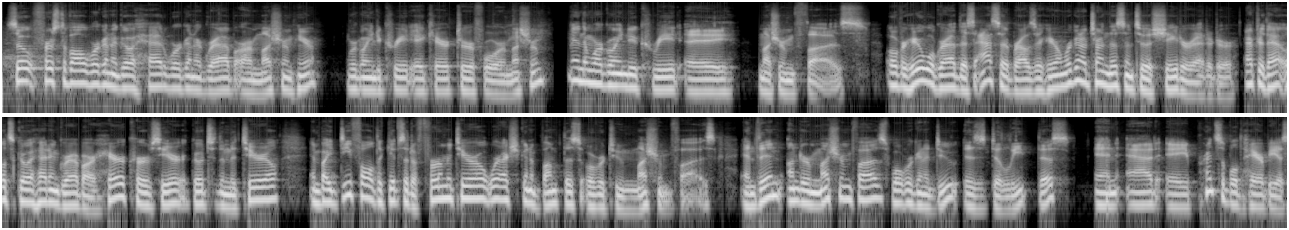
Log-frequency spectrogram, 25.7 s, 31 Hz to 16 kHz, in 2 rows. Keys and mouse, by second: 1.9 click, 2.9 click, 4.4-5.5 drag, 5.5 o, 6.5 click, 7.3 click, 7.8 click, 8.6 o, 8.6 z, 9.9-10.9 drag, 13.4 click, 14.7 click, 17.2-18.6 drag, 19.8 click, 20.3 click, 20.6 click, 22.6 x, 23.5 shift+a.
